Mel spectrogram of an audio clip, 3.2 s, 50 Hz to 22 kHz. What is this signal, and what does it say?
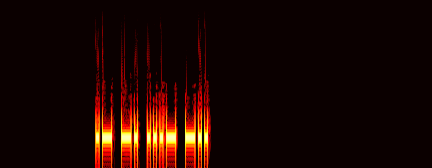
Morse code, heard as a keyed tone, about 50 wpm, 700 Hz. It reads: ANVD
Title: All Cut Numbers - 4-Digit 50wpm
